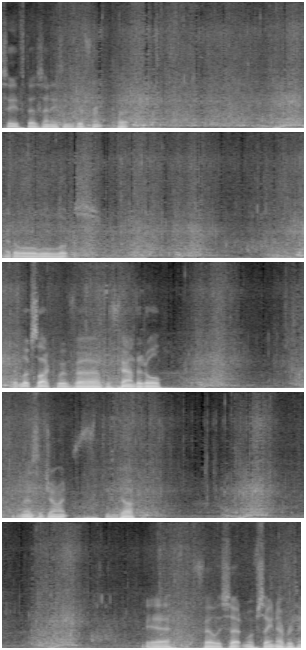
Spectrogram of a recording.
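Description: Water sloshes and splashes with each wading step, echoing off hard walls.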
